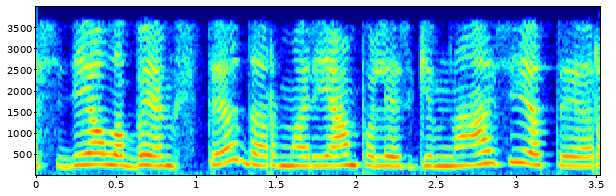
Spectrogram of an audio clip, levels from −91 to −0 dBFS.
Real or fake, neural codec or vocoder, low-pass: real; none; 3.6 kHz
